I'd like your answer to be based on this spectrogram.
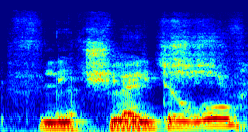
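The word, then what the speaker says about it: flèche d'or: It said flesh door, F-L-E-C-E with a French accent on the E. – Was there an H in there? – Fleche door.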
